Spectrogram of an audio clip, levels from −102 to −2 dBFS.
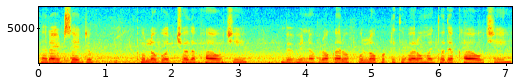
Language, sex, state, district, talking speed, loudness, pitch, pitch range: Odia, female, Odisha, Khordha, 100 wpm, -17 LUFS, 185 Hz, 185-190 Hz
